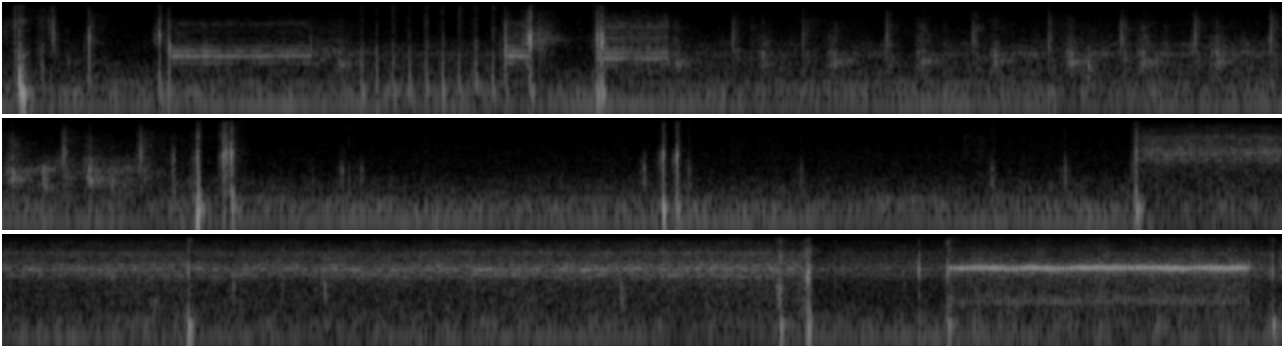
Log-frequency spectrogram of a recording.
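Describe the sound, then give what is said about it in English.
A long-distance telephone call on a Bell System line with Western Electric equipment is dialed: many rapid clicks, then steady line hiss and a loud, unbroken tone near the end. “Dialed the wrong number there, because that number is always busy before. Anyway, I guess you heard how long this call goes through.”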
